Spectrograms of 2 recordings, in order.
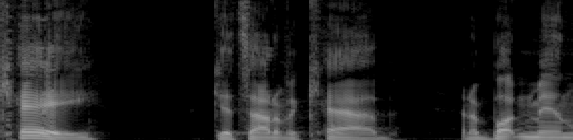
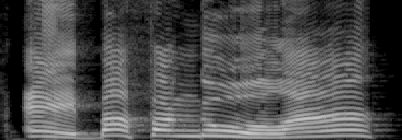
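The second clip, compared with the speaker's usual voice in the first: loud, slow, higher; contemptuous curse; 11 dB louder, slower than usual. Acted. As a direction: sneer the Italian curse. Carlo curses Connie.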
